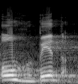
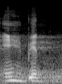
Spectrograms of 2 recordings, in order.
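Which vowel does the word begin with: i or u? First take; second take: u; i. First: The word begins with a u vowel. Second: The word begins with an i vowel. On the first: The speaker calls it wrong. "bukan uhbit" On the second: The speaker calls it right. "ini dibaca kasrah"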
